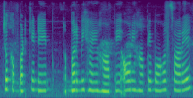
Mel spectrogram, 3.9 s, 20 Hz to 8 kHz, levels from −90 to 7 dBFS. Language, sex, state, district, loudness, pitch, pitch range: Hindi, female, Chhattisgarh, Raipur, -17 LUFS, 260 Hz, 250-275 Hz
